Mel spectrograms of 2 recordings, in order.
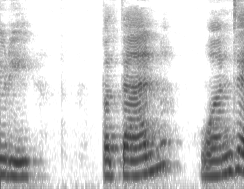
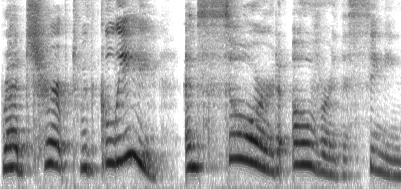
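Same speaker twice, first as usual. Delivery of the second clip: higher and louder, racing to the climax; thrilled storyteller voice, higher and louder; building excitement; 9 semitones higher, 7 dB louder than usual. A narrator's reading. Climax of the bird's search.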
